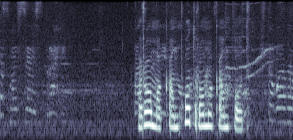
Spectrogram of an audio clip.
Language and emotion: Russian, neutral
